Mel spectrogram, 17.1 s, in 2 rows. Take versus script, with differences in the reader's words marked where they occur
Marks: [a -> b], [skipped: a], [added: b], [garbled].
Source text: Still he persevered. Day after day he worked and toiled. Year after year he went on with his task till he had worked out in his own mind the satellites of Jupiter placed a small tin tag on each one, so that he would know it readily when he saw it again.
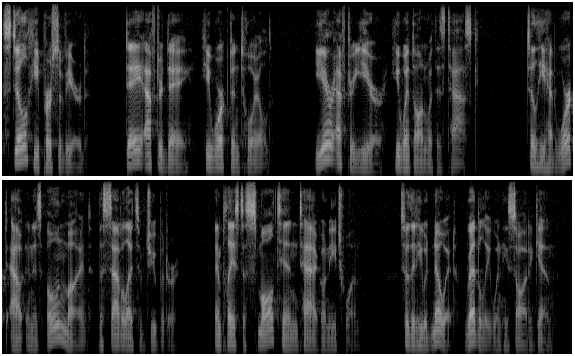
Still he persevered. Day after day he worked and toiled. Year after year he went on with his task till he had worked out in his own mind the satellites of Jupiter [added: and] placed a small tin tag on each one, so that he would know it readily when he saw it again.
